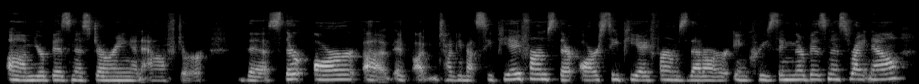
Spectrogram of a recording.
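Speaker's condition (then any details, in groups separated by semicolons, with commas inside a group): No condition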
